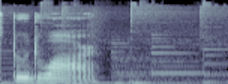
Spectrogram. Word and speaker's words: boudoir: In the United States, I think it's more commonly pronounced boudoir. Boudoir. Boudoir. Boudoir. In the rest of the world, and more accurately, it's pronounced boudoir.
